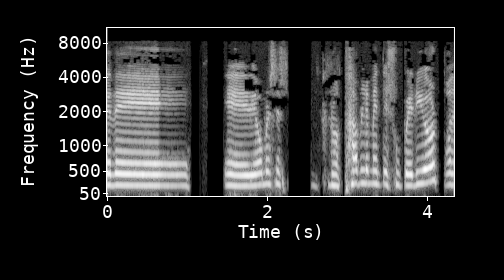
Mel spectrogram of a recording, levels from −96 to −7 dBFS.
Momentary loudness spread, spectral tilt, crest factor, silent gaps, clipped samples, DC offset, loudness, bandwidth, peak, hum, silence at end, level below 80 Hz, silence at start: 13 LU; -4 dB/octave; 14 dB; 1.07-1.15 s, 1.26-1.45 s, 2.27-2.54 s; under 0.1%; under 0.1%; -16 LUFS; 8.6 kHz; -2 dBFS; none; 0 s; -60 dBFS; 0 s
